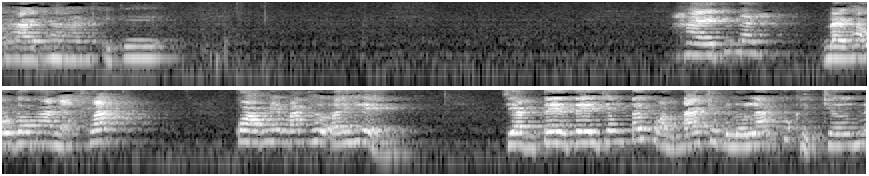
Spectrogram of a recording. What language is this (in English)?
Vietnamese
